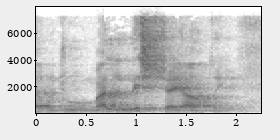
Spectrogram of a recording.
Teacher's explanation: بعد لام آنے کی وجہ سے ادغام کامل ہے، رجوما للشیاطین، لام کو شین سے ملائیں گے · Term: ادغام شمسی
